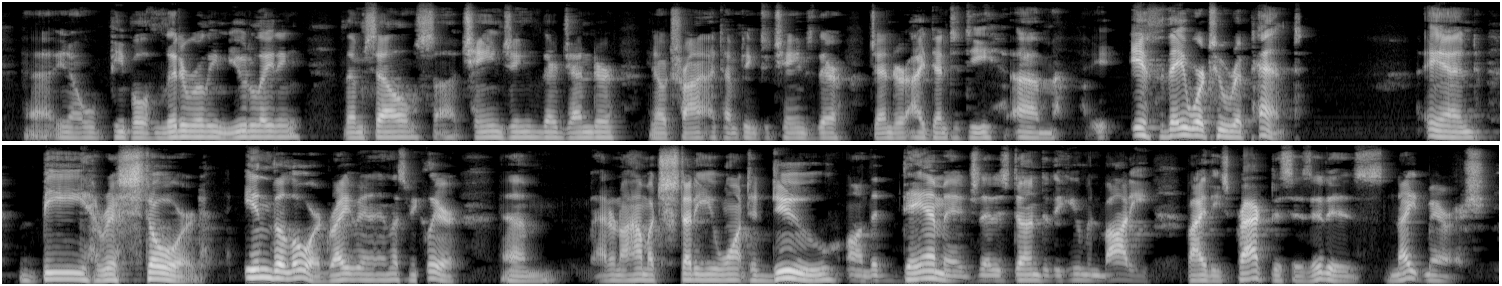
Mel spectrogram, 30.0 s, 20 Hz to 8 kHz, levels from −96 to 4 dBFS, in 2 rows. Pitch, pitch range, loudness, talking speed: 115 Hz, 105-120 Hz, -21 LUFS, 130 wpm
